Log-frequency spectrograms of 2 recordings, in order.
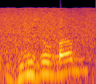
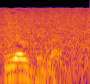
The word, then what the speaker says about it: Beelzebub: At one end, then you have, how do you say, Beezle Bum? Right? You know Beezle Bum? No one knows Beezle Bum? Huh? No, Beezle Bum is one of the names for Satan. – Beelzebub.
